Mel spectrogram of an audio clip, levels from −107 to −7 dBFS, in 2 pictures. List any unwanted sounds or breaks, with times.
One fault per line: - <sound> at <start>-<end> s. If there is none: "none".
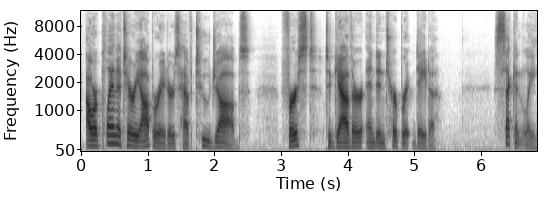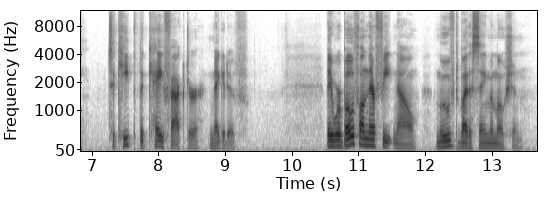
none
